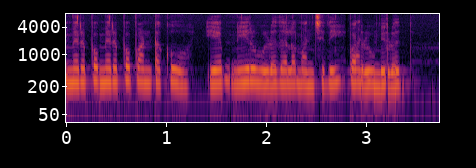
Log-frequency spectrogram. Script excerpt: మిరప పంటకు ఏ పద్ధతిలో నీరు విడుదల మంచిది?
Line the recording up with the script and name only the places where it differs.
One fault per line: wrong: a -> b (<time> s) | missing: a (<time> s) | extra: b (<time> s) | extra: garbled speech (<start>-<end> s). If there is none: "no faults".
extra: మిరప (0.3 s)
missing: పద్ధతిలో (1.5 s)
extra: garbled speech (2.8-3.5 s)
